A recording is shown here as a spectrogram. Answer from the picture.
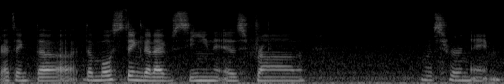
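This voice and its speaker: A woman talks fairly slowly, and audible room echo follows her words. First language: not English. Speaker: streamer and digital artist. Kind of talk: casual livestream chat while drawing. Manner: halting, self-correcting.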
